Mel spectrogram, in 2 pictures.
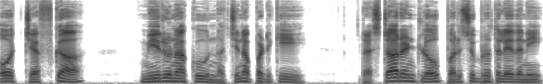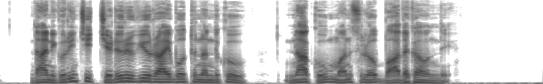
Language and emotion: Telugu, sad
